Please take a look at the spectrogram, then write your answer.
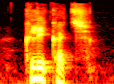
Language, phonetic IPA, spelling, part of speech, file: Belarusian, [ˈklʲikat͡sʲ], клікаць, verb, Be-клікаць.ogg
- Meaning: to call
